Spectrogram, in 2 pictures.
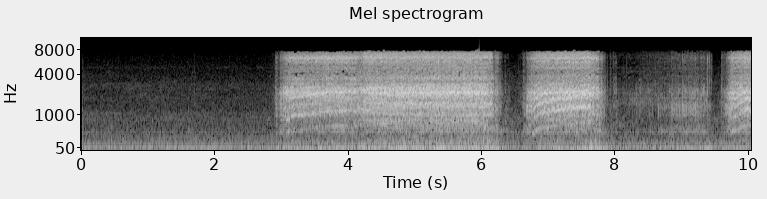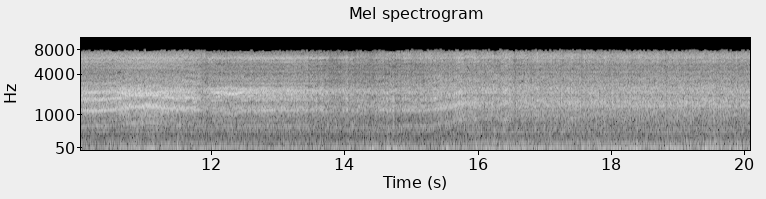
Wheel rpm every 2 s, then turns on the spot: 0, 30, 150, 100, 40, 120, 160, 160, 220, 230.
6-10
